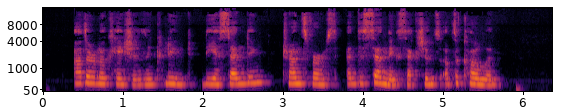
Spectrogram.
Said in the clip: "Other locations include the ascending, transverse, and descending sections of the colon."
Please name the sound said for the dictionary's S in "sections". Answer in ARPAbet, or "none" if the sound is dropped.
S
